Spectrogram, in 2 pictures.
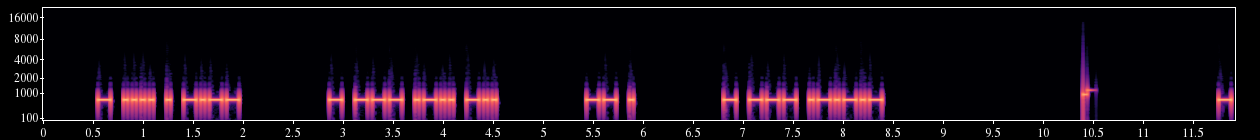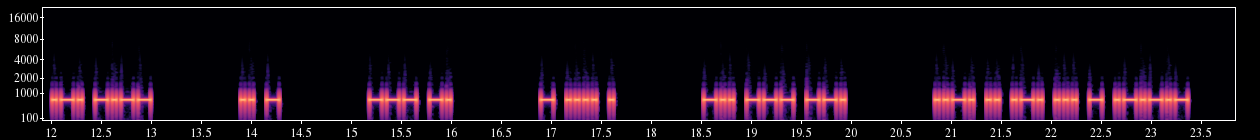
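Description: Morse code sentences made from the 400 most common words, sent at about 28 words per minute with triple word spacing: a steady mid-pitched tone keyed in rapid dots and dashes, grouped into words with long pauses between, plus one sharp click midway. No talking.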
